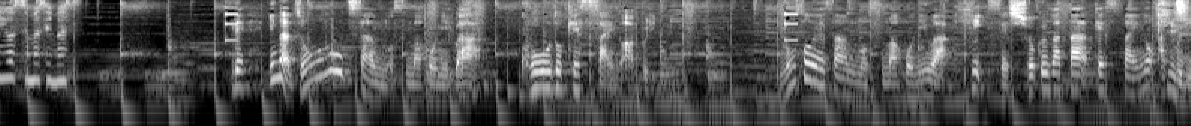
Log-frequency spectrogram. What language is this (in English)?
Japanese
